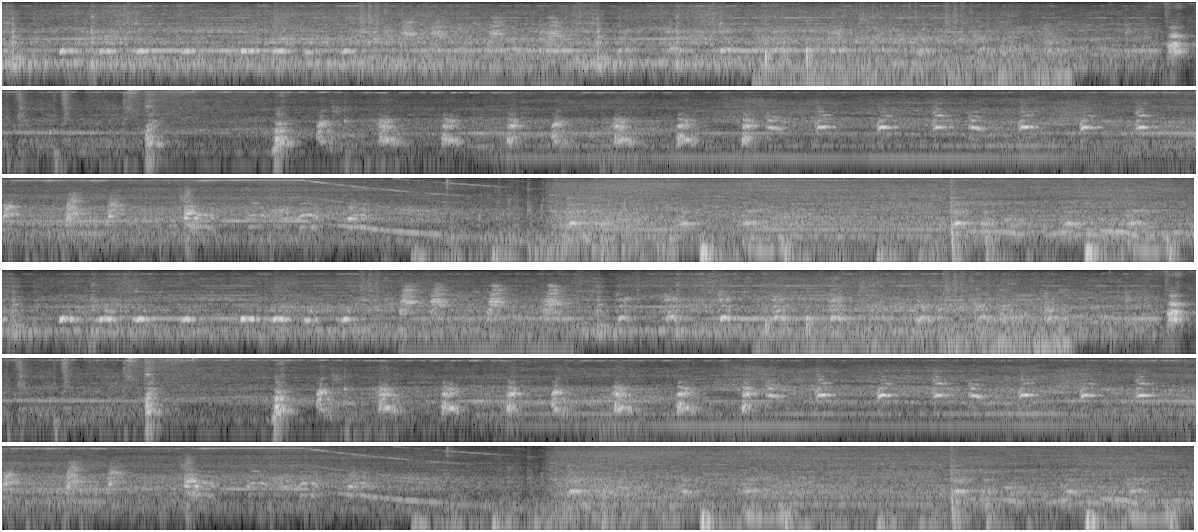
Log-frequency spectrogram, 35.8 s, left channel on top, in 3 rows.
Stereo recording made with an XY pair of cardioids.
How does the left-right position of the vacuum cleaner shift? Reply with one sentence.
You can hear the vacuum cleaner move from left to right and back again.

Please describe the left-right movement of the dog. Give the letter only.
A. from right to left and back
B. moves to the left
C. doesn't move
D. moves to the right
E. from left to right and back
B.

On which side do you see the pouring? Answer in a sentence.
In this clip you hear the pouring on the left.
